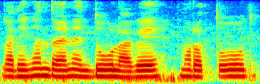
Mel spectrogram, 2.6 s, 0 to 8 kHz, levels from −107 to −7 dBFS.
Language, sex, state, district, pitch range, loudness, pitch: Chakma, female, Tripura, Dhalai, 180-190 Hz, -14 LUFS, 190 Hz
